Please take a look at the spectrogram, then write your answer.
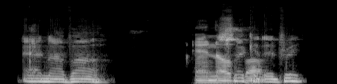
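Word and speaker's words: ענוה: Set the pronunciation. Strong's H 6038. Anava. Anava. Anava. Second entry. Anva.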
